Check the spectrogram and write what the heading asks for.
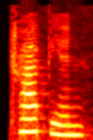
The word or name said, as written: trappean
